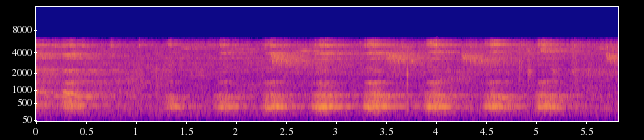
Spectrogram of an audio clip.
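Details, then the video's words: Howler monkeys calling right outside a bedroom at Punta Uva, Costa Rica, on August 2nd: deep, hoarse grunting roars pulsed about twice a second in a steady run of around ten bursts. "Audio of howler monkey"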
